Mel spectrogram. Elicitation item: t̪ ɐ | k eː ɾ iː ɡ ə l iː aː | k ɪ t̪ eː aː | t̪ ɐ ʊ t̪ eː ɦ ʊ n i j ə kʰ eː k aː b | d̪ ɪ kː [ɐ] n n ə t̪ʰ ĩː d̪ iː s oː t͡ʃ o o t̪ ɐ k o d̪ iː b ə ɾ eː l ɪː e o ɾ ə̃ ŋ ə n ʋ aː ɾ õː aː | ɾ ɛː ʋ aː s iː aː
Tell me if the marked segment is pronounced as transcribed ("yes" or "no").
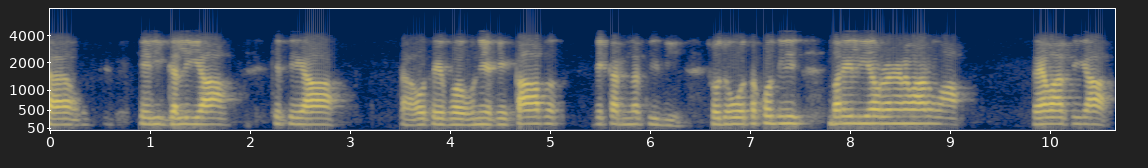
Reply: no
